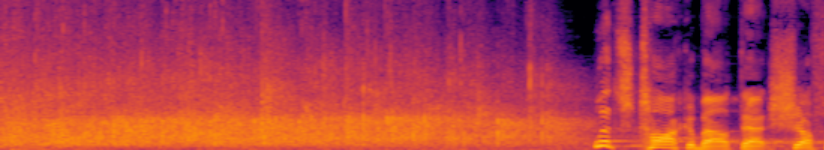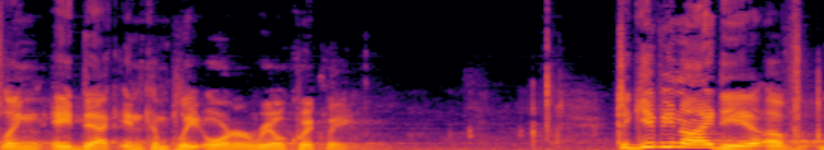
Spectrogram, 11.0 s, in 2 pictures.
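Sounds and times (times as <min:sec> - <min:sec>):
crowd clapping steadily and loudly: 0:00.0 - 0:03.9
speech: 0:04.0 - 0:08.0, 0:09.6 - 0:10.9.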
